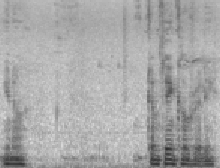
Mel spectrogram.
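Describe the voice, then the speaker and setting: A man's voice: sits low, fairly even intonation, slow, creaky, mellow, a little hiss or hum, rough recording. A man, a composer being interviewed in his music room, talking in a modest, hesitant way with many restarts. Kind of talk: relaxed conversational interview.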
